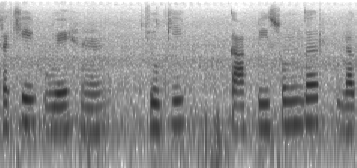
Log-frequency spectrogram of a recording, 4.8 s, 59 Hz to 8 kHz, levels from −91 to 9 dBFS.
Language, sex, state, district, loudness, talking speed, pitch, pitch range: Hindi, female, Bihar, Kaimur, -17 LUFS, 90 wpm, 195 Hz, 180-210 Hz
